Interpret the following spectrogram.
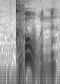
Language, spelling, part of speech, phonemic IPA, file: Swedish, kon, noun, /kuːn/, Sv-kon.ogg
- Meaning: 1. a cone 2. a cone: a traffic cone 3. definite singular of ko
